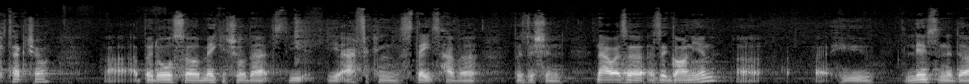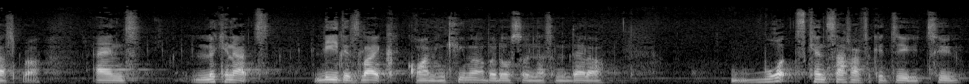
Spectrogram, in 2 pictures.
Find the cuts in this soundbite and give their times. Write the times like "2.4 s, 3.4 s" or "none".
none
